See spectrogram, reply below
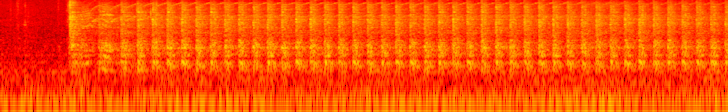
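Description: Steady starter cranking with even, regular compression pulses about three per second, no uneven beats or drops, engine not firing; compression sounds even.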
